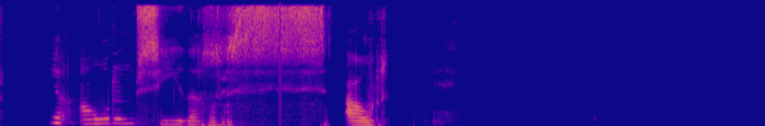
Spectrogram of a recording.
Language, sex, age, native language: Icelandic, female, 9, Icelandic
